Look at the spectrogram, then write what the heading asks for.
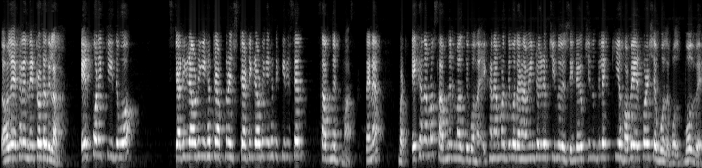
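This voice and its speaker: Man, Bangladeshi Bengali accent, networking instructor, high voice, quizzes the class, counts digits aloud, echoey room. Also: rapid-fire. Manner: asks students questions and makes them repeat terms. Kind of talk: classroom lecture. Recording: roomy, slightly dull classroom recording.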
